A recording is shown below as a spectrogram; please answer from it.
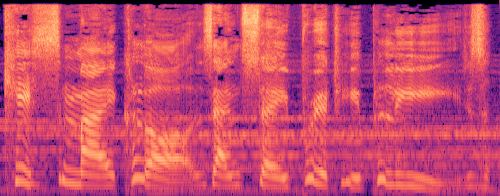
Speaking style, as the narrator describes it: he taunted

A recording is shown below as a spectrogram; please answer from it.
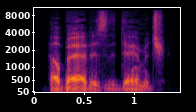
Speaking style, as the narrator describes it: I asked

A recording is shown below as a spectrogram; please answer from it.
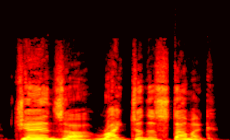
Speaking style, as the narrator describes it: Carter's voice cried out

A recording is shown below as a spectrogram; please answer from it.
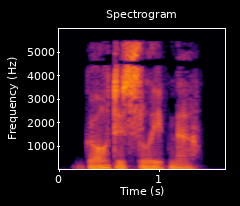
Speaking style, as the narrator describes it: said gently

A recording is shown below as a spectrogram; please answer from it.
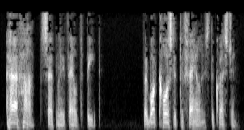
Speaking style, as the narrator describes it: Armstrong said dryly

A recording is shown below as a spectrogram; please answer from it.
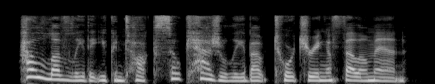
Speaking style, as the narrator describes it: she snapped

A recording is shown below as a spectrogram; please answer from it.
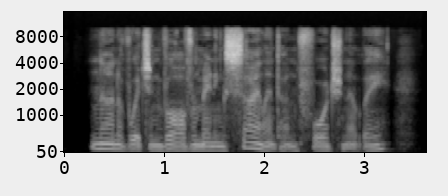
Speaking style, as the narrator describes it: Tia muttered

